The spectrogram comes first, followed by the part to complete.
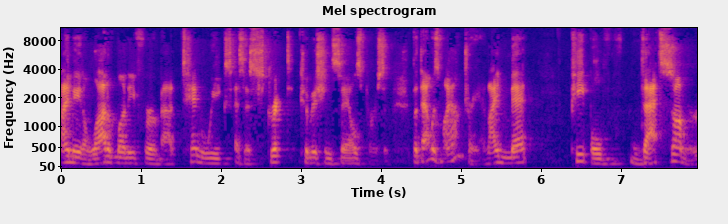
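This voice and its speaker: A man with an American accent at a medium pitch, somewhat breathy, with ordinary pitch variation at a moderate pace. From New York City. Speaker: sports broadcaster. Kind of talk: interview.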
